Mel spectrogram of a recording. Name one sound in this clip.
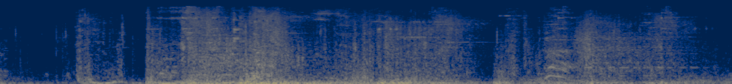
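Game sound effects of fighting clash and whoosh.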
